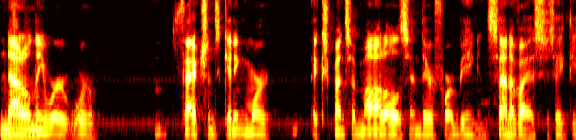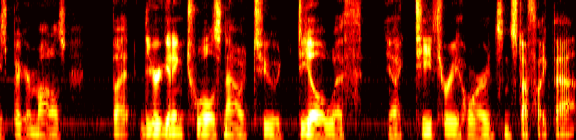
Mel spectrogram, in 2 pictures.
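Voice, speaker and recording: A man with a plain, everyday voice speaks at a moderate pace, his pitch fairly low and his intonation fairly even, in a very clean recording with a silent background. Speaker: podcast host. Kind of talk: casual podcast discussion.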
